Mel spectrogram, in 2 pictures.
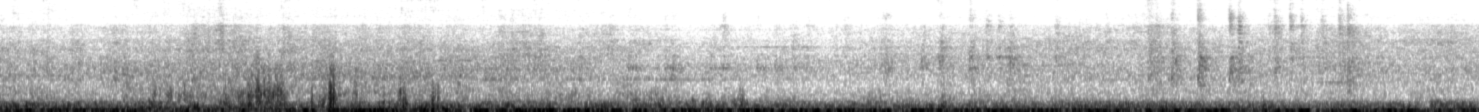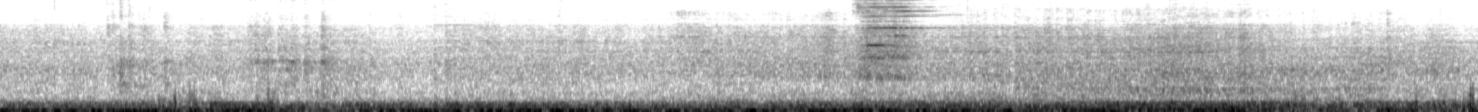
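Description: Double-stack container well cars of a freight train rolling past close by: a steady low rumble of steel wheels on rail with scattered clicks and knocks, and a brief high-pitched wheel squeal about two-thirds of the way through.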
